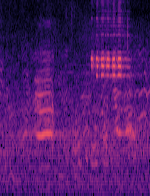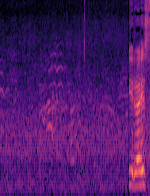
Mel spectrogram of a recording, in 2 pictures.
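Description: A short, rapidly warbling blast of a referee's pea whistle about two seconds in, heard against faint shouting from the sideline. Loud shouting starts near the end.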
